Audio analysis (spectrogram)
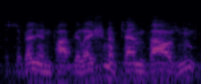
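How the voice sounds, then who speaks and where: A man's voice: fairly low pitch, steady tone, quick pace, noisy background. An American man narrating a 1940s military newsreel in a formal, matter-of-fact way. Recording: dull, lo-fi 1940s film soundtrack.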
